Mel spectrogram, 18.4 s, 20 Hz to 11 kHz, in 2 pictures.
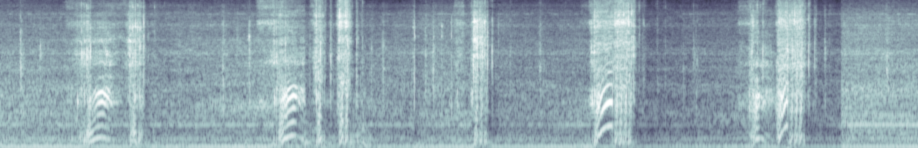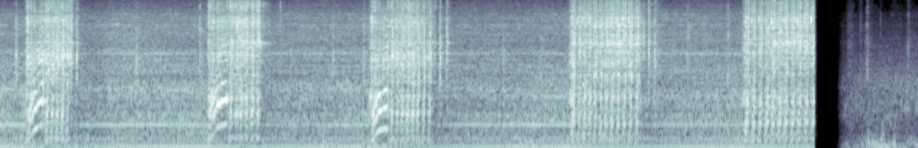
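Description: Air impact wrench spinning up and hammering the planetary cover bolts tight on a Cat 740 rock truck's wheel end. It comes in about nine short bursts, each rising in pitch as it spins up, over a steady low hum.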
